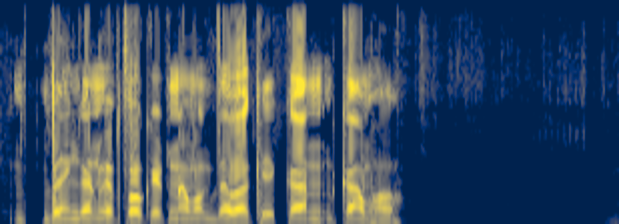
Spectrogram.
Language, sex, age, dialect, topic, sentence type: Bhojpuri, male, <18, Southern / Standard, agriculture, question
